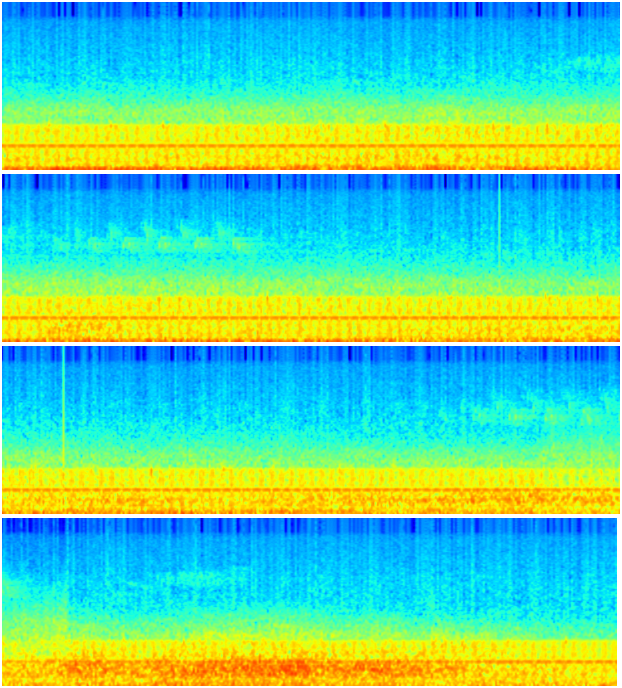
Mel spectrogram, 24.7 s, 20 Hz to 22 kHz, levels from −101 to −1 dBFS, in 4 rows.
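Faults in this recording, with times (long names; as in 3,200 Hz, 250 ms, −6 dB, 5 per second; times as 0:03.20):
mains buzz 60 Hz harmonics 18 −26 dBFS
surface crackle 230 per second −29 dBFS
whistle 610 Hz −25 dBFS
0:11.15: click −9 dBFS
0:12.97: click −4 dBFS
0:17.75–0:19.19: clipping −18.5 dBFS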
